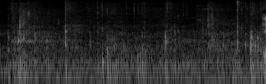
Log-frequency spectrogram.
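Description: A few light, short knocks about every half second on a hard pickleball court, over a faint background hum of the outdoor courts.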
